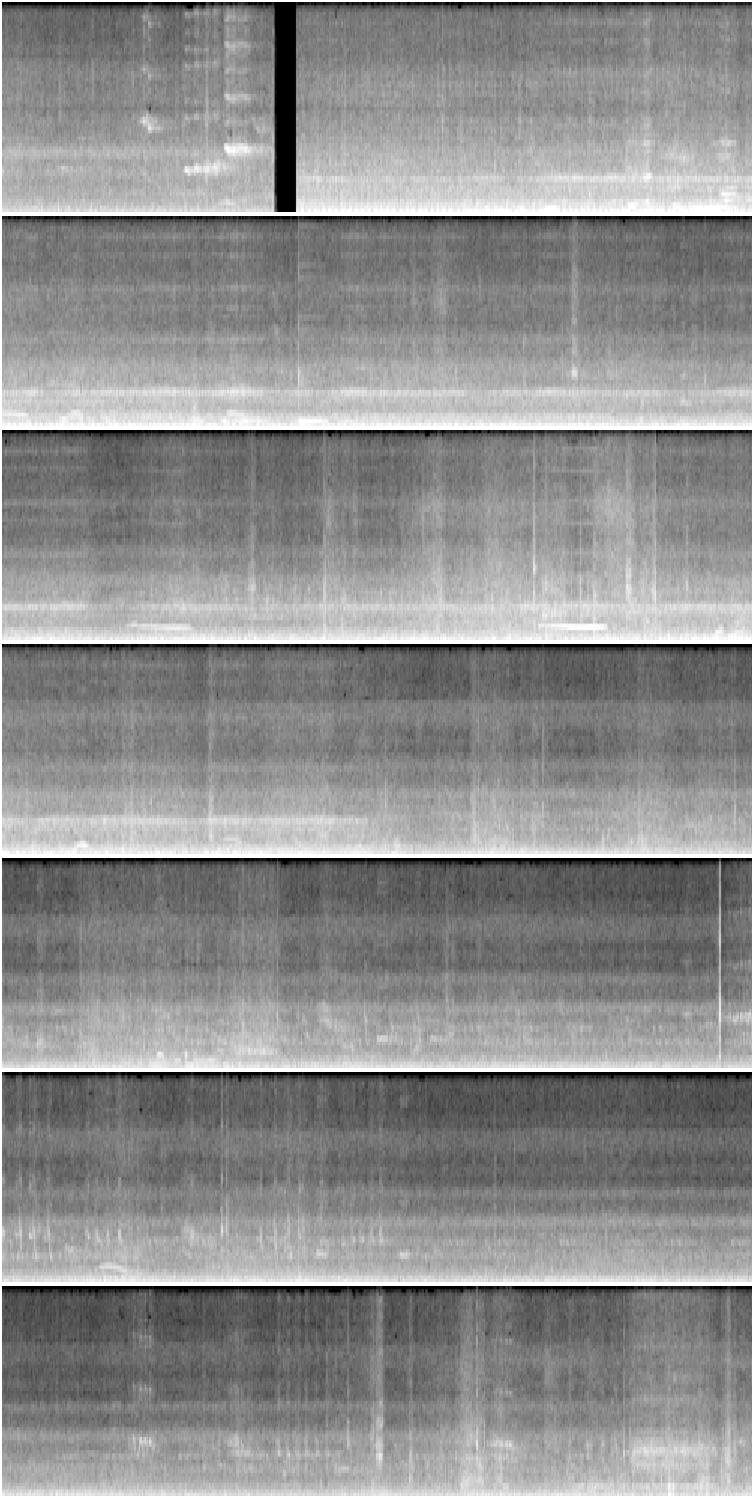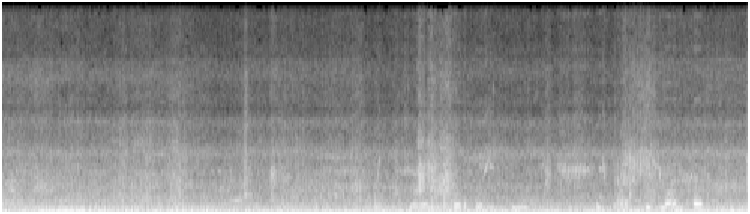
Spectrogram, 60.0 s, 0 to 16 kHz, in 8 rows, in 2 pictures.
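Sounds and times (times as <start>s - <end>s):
faint insects: 0.0s - 59.9s
bird chirps: 0.6s - 2.7s, 15.6s - 17.8s, 20.2s - 23.0s, 28.2s - 42.2s, 49.6s - 52.6s
motor-like background hum: 3.0s - 59.9s
short whistled call: 16.2s - 17.1s, 20.3s - 21.4s.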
